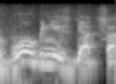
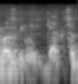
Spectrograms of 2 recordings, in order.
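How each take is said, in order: First: It is said as two words with no z sound. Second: It is said as one word with a z sound. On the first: The speaker calls it right. "написано же" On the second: The speaker calls it wrong. "а ты возгнездятся"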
